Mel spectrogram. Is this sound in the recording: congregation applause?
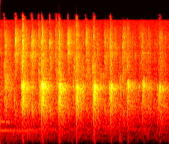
yes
